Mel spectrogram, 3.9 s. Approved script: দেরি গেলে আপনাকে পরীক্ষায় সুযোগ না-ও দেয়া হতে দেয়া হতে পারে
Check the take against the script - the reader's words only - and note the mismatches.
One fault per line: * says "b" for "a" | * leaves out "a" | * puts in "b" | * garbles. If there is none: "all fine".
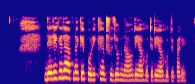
all fine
